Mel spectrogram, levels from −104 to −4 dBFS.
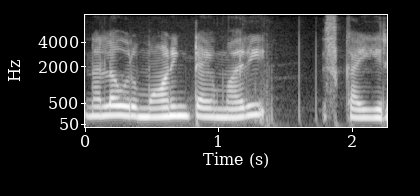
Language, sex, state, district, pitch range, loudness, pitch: Tamil, female, Tamil Nadu, Nilgiris, 180-210 Hz, -12 LUFS, 195 Hz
